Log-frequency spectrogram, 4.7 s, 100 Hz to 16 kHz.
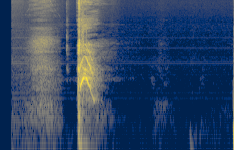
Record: {"cough_length": "4.7 s", "cough_amplitude": 32768, "cough_signal_mean_std_ratio": 0.23, "survey_phase": "beta (2021-08-13 to 2022-03-07)", "age": "45-64", "gender": "Male", "wearing_mask": "No", "symptom_cough_any": true, "smoker_status": "Never smoked", "respiratory_condition_asthma": true, "respiratory_condition_other": false, "recruitment_source": "REACT", "submission_delay": "1 day", "covid_test_result": "Negative", "covid_test_method": "RT-qPCR", "influenza_a_test_result": "Negative", "influenza_b_test_result": "Negative"}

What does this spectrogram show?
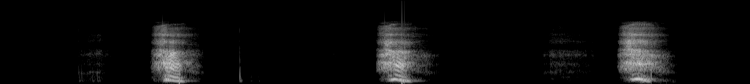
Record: {"exhalation_length": "7.5 s", "exhalation_amplitude": 25733, "exhalation_signal_mean_std_ratio": 0.28, "survey_phase": "beta (2021-08-13 to 2022-03-07)", "age": "45-64", "gender": "Female", "wearing_mask": "No", "symptom_cough_any": true, "symptom_runny_or_blocked_nose": true, "symptom_sore_throat": true, "symptom_fatigue": true, "symptom_other": true, "smoker_status": "Never smoked", "respiratory_condition_asthma": false, "respiratory_condition_other": false, "recruitment_source": "Test and Trace", "submission_delay": "2 days", "covid_test_result": "Positive", "covid_test_method": "ePCR"}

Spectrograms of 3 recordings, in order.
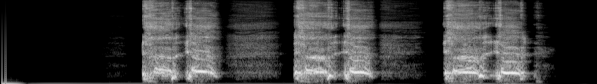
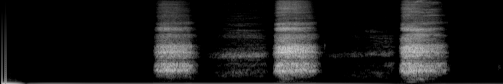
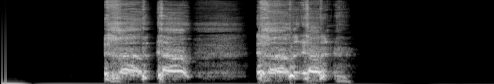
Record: {"three_cough_length": "6.0 s", "three_cough_amplitude": 32768, "three_cough_signal_mean_std_ratio": 0.6, "exhalation_length": "5.0 s", "exhalation_amplitude": 29794, "exhalation_signal_mean_std_ratio": 0.45, "cough_length": "4.9 s", "cough_amplitude": 32768, "cough_signal_mean_std_ratio": 0.55, "survey_phase": "alpha (2021-03-01 to 2021-08-12)", "age": "45-64", "gender": "Male", "wearing_mask": "No", "symptom_cough_any": true, "symptom_shortness_of_breath": true, "symptom_fatigue": true, "symptom_onset": "3 days", "smoker_status": "Ex-smoker", "respiratory_condition_asthma": false, "respiratory_condition_other": false, "recruitment_source": "Test and Trace", "submission_delay": "2 days", "covid_test_result": "Positive", "covid_test_method": "RT-qPCR", "covid_ct_value": 15.7, "covid_ct_gene": "ORF1ab gene", "covid_ct_mean": 16.0, "covid_viral_load": "5700000 copies/ml", "covid_viral_load_category": "High viral load (>1M copies/ml)"}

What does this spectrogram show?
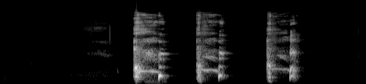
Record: {"three_cough_length": "3.7 s", "three_cough_amplitude": 32767, "three_cough_signal_mean_std_ratio": 0.28, "survey_phase": "beta (2021-08-13 to 2022-03-07)", "age": "18-44", "gender": "Female", "wearing_mask": "No", "symptom_runny_or_blocked_nose": true, "symptom_sore_throat": true, "symptom_fatigue": true, "symptom_headache": true, "symptom_onset": "3 days", "smoker_status": "Never smoked", "respiratory_condition_asthma": false, "respiratory_condition_other": false, "recruitment_source": "Test and Trace", "submission_delay": "2 days", "covid_test_result": "Positive", "covid_test_method": "RT-qPCR", "covid_ct_value": 25.8, "covid_ct_gene": "ORF1ab gene", "covid_ct_mean": 26.1, "covid_viral_load": "2800 copies/ml", "covid_viral_load_category": "Minimal viral load (< 10K copies/ml)"}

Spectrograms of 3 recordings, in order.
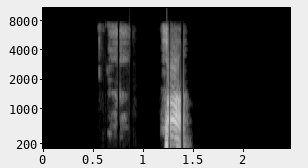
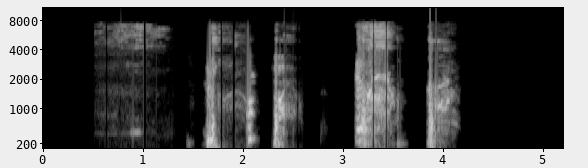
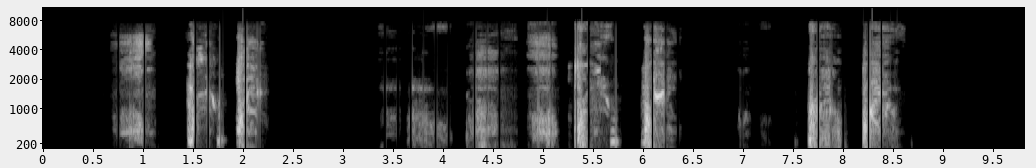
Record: {"exhalation_length": "2.5 s", "exhalation_amplitude": 32768, "exhalation_signal_mean_std_ratio": 0.22, "cough_length": "5.2 s", "cough_amplitude": 27611, "cough_signal_mean_std_ratio": 0.32, "three_cough_length": "9.8 s", "three_cough_amplitude": 28856, "three_cough_signal_mean_std_ratio": 0.29, "survey_phase": "beta (2021-08-13 to 2022-03-07)", "age": "45-64", "gender": "Male", "wearing_mask": "No", "symptom_cough_any": true, "symptom_runny_or_blocked_nose": true, "symptom_shortness_of_breath": true, "symptom_abdominal_pain": true, "symptom_diarrhoea": true, "symptom_fatigue": true, "symptom_fever_high_temperature": true, "symptom_headache": true, "symptom_other": true, "smoker_status": "Ex-smoker", "recruitment_source": "Test and Trace", "submission_delay": "1 day", "covid_test_result": "Positive", "covid_test_method": "RT-qPCR"}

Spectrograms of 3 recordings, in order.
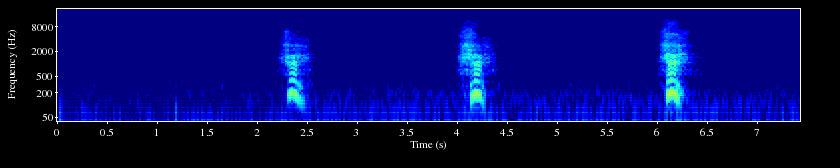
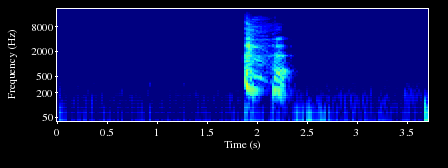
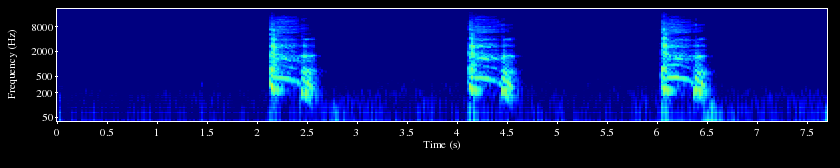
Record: {"exhalation_length": "7.4 s", "exhalation_amplitude": 1564, "exhalation_signal_mean_std_ratio": 0.25, "cough_length": "3.7 s", "cough_amplitude": 2893, "cough_signal_mean_std_ratio": 0.22, "three_cough_length": "7.7 s", "three_cough_amplitude": 2722, "three_cough_signal_mean_std_ratio": 0.32, "survey_phase": "beta (2021-08-13 to 2022-03-07)", "age": "45-64", "gender": "Female", "wearing_mask": "No", "symptom_none": true, "smoker_status": "Never smoked", "respiratory_condition_asthma": false, "respiratory_condition_other": false, "recruitment_source": "REACT", "submission_delay": "3 days", "covid_test_result": "Negative", "covid_test_method": "RT-qPCR", "influenza_a_test_result": "Negative", "influenza_b_test_result": "Negative"}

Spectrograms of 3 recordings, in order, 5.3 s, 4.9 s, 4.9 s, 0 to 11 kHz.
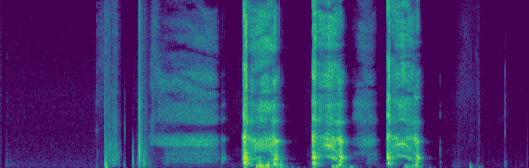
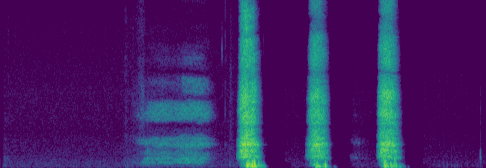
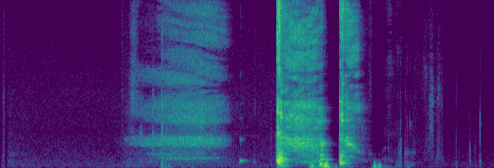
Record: {"three_cough_length": "5.3 s", "three_cough_amplitude": 32768, "three_cough_signal_mean_std_ratio": 0.32, "exhalation_length": "4.9 s", "exhalation_amplitude": 29417, "exhalation_signal_mean_std_ratio": 0.27, "cough_length": "4.9 s", "cough_amplitude": 32768, "cough_signal_mean_std_ratio": 0.25, "survey_phase": "beta (2021-08-13 to 2022-03-07)", "age": "18-44", "gender": "Female", "wearing_mask": "No", "symptom_runny_or_blocked_nose": true, "symptom_change_to_sense_of_smell_or_taste": true, "symptom_loss_of_taste": true, "symptom_onset": "12 days", "smoker_status": "Never smoked", "respiratory_condition_asthma": false, "respiratory_condition_other": false, "recruitment_source": "REACT", "submission_delay": "2 days", "covid_test_result": "Positive", "covid_test_method": "RT-qPCR", "covid_ct_value": 27.0, "covid_ct_gene": "E gene", "influenza_a_test_result": "Unknown/Void", "influenza_b_test_result": "Unknown/Void"}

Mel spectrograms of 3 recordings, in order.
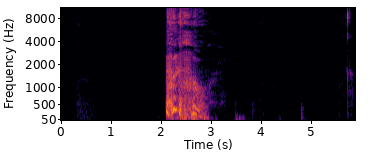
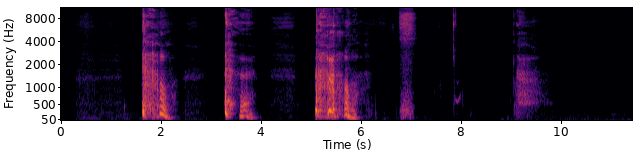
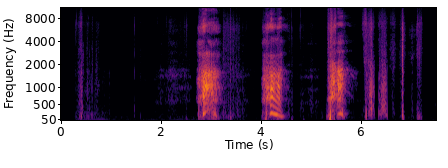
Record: {"cough_length": "5.9 s", "cough_amplitude": 24167, "cough_signal_mean_std_ratio": 0.26, "three_cough_length": "11.4 s", "three_cough_amplitude": 24995, "three_cough_signal_mean_std_ratio": 0.29, "exhalation_length": "7.5 s", "exhalation_amplitude": 25480, "exhalation_signal_mean_std_ratio": 0.31, "survey_phase": "beta (2021-08-13 to 2022-03-07)", "age": "65+", "gender": "Male", "wearing_mask": "No", "symptom_cough_any": true, "smoker_status": "Ex-smoker", "respiratory_condition_asthma": false, "respiratory_condition_other": false, "recruitment_source": "REACT", "submission_delay": "31 days", "covid_test_result": "Negative", "covid_test_method": "RT-qPCR", "influenza_a_test_result": "Unknown/Void", "influenza_b_test_result": "Unknown/Void"}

